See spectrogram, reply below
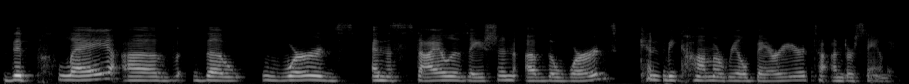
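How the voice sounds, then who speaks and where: A woman in her thirties talks shop as a writing coach on a video call, chatty and quick to laugh. Her voice sits fairly low. The call audio is dull and lo-fi. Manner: chatty, laughs often, animated storytelling. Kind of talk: casual podcast chat over video call. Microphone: computer mic on video call.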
